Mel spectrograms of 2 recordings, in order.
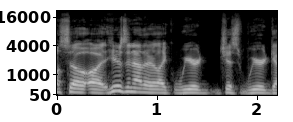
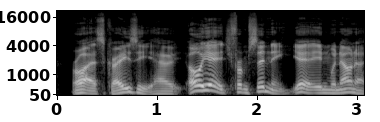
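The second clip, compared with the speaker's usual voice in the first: clumsy, bad put-on Australian accent. Showing how they chat with people at a party, Australian accent. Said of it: "I would do like Australian accents".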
